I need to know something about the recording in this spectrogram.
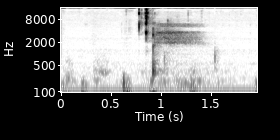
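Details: Adult's own heart heard through a stethoscope whose earpieces connect to a 3Dio binaural microphone, ASMR recording: a few dull low thumps with a brief rustle; ordinary heartbeat sounds.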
